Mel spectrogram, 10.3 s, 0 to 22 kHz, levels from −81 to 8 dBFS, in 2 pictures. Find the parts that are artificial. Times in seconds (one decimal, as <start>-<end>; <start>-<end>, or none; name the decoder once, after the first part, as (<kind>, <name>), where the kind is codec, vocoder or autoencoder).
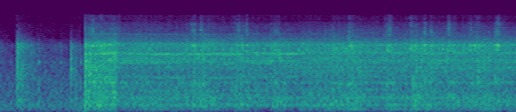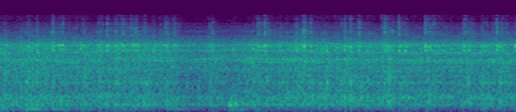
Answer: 1.1-4.3 (vocoder, BigVGAN v2); 4.7-6.9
